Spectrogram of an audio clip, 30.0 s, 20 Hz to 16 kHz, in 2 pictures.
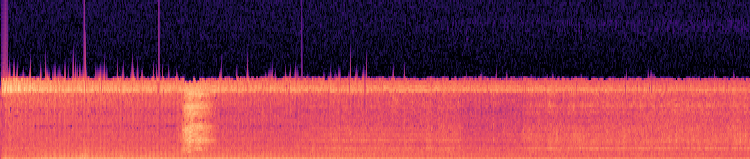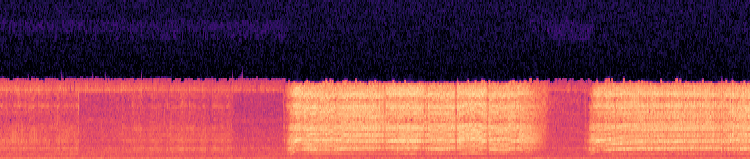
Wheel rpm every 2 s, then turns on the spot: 0, 10, 10, 10, 10, 10, 20, 20, 10, 10, 70, 160, 130, 70, 160.
6-16 18-20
